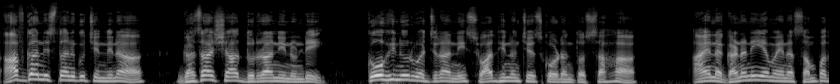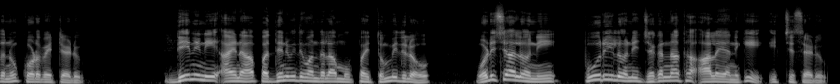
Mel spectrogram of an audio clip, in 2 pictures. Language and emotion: Telugu, neutral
